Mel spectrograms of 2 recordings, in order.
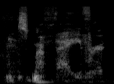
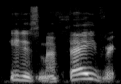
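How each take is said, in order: First: Soft secret whisper, barely any voice. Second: Said in the usual way. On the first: Real, not acted. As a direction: lean in and whisper it.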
